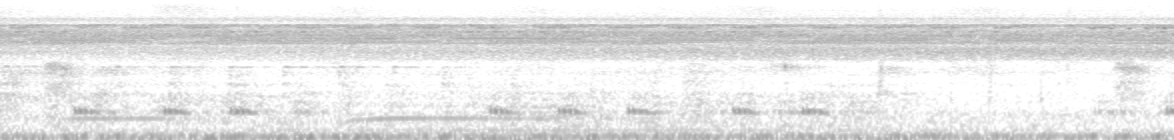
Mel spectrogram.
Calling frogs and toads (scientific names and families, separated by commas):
Boana lundii (Hylidae)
